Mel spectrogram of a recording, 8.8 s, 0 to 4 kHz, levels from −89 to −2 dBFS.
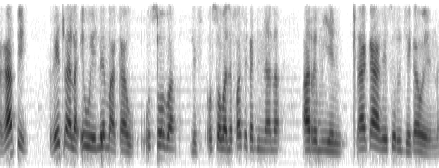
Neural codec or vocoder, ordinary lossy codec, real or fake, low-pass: none; AAC, 32 kbps; real; 3.6 kHz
